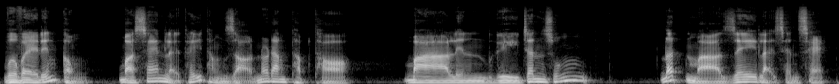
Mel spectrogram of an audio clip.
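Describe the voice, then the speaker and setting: Brief: male ghost story narrator, lower voice, vivid storytelling with a wide melody. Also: wildly swooping pitch, a little slow.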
